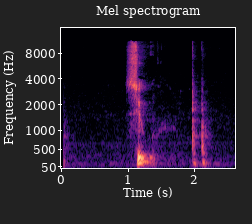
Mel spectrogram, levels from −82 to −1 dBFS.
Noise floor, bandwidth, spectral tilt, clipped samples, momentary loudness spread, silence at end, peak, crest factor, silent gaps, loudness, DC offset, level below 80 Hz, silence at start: -59 dBFS; 11.5 kHz; -4.5 dB/octave; under 0.1%; 19 LU; 0.4 s; -2 dBFS; 24 dB; none; -21 LUFS; under 0.1%; -52 dBFS; 1 s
